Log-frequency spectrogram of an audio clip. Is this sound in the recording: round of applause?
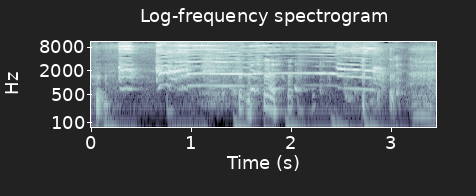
no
